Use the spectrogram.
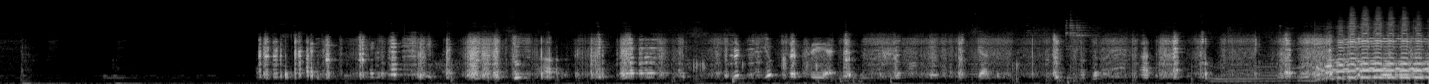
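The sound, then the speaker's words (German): A radio is switched on: after a few faint, soft noises, a thin, band-limited broadcast sound cuts in abruptly and continues steadily to the end, carrying a voice. “Na dann, Radio an.”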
